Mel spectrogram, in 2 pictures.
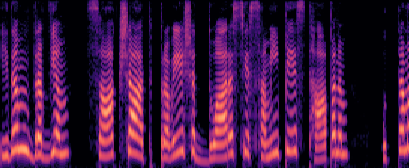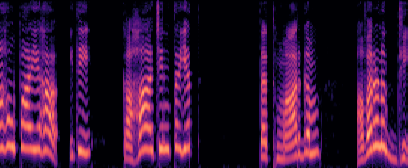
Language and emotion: Sanskrit, disgusted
